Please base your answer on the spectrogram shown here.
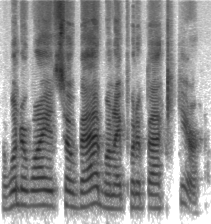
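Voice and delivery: ordinary talk, nothing marked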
